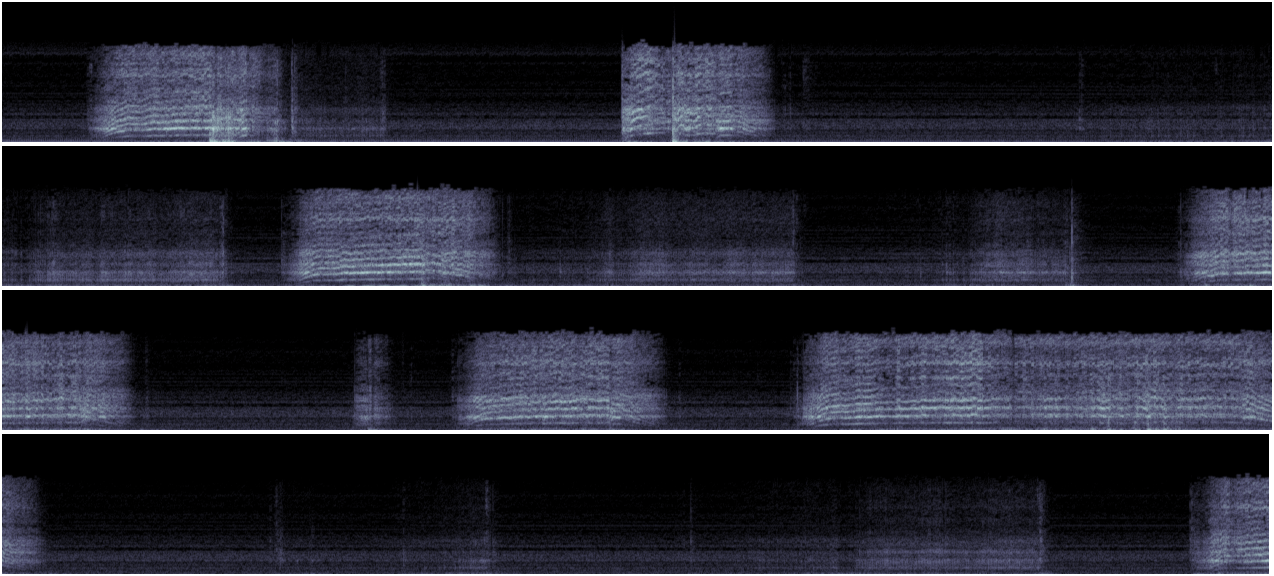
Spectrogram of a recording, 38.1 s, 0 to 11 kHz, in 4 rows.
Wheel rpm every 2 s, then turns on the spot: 60, 10, 60, 0, 10, 20, 60, 10, 10, 80, 10, 70, 70, 160, 50, 0, 0, 10, 20.
2-4 14-16 34-36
